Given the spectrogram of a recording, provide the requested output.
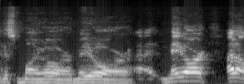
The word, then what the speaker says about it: Maillard: Maillard. Okay, so the emphasis is on the first syllable. Maillard.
